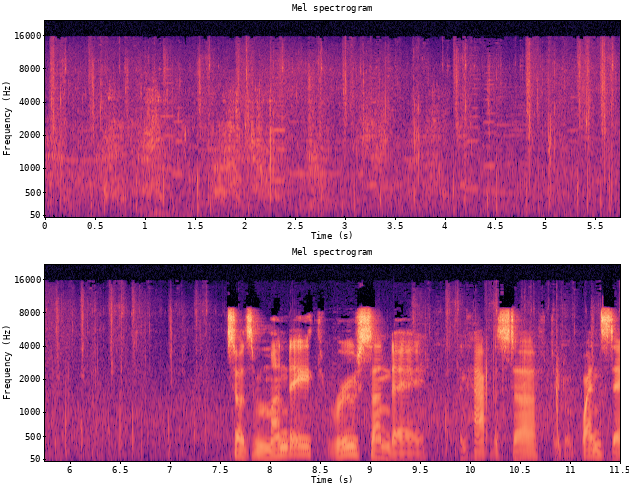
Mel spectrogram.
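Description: Footsteps patter quickly on cobblestones.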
